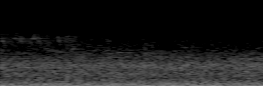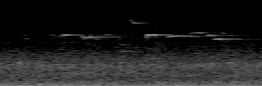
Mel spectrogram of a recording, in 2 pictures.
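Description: Faint outdoor ambience with a steady low rumble, and a small bird giving a few short high chirps about three seconds in.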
